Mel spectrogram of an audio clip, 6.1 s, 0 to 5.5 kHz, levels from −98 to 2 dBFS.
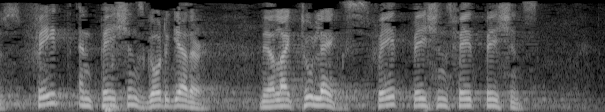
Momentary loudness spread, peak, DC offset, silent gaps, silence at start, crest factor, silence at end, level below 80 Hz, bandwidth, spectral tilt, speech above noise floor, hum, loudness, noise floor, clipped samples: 13 LU; -14 dBFS; under 0.1%; none; 0 s; 18 dB; 0.35 s; -54 dBFS; 5.4 kHz; -7.5 dB/octave; 25 dB; none; -31 LUFS; -55 dBFS; under 0.1%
